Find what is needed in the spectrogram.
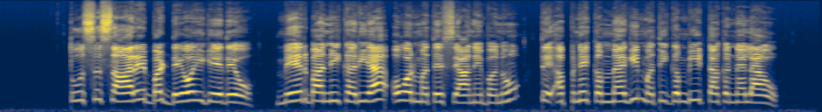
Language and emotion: Dogri, angry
